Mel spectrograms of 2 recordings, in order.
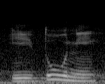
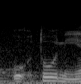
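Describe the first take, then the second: First: The word begins with a plain 'i' sound. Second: The word begins with a 'u' and a catch. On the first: The speaker calls it right. "tapi harusnya dibaca ituni" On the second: The speaker calls it wrong. "kalau kita secara zahiriyahnya lihat u'tuni"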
